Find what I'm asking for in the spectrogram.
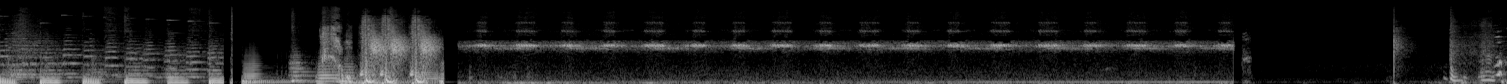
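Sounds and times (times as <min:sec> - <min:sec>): cricket chirping: 0:04.6 - 0:12.4.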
